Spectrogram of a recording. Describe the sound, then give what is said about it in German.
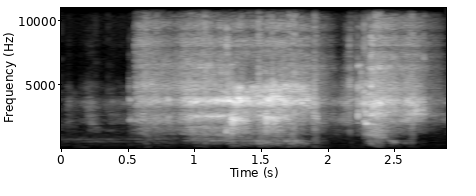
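Video game zombie noises from two zombies down in the water: two loud, wet, crunchy gurgling bursts, the first long and the second shorter, with no talking. “Junge, hat sich das Zombie laut an. Wo ist der?”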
